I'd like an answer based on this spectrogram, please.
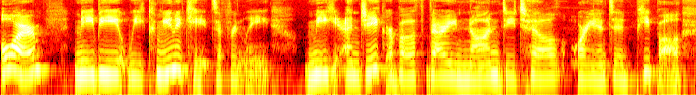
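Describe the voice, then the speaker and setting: Ordinary pitch variation in a somewhat breathy voice. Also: woman, medium pitch for a woman. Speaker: magazine publisher and business consultant. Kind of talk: podcast interview. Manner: fast.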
